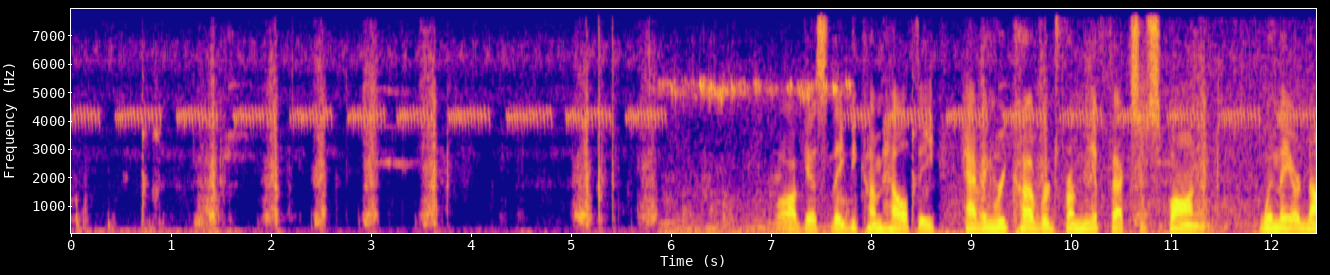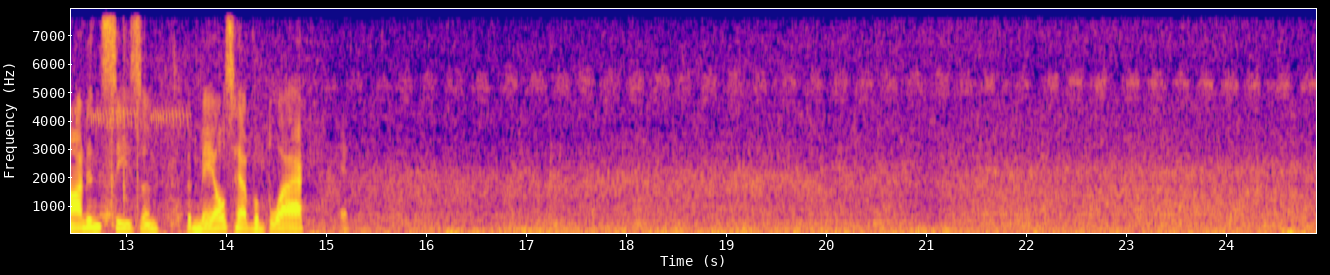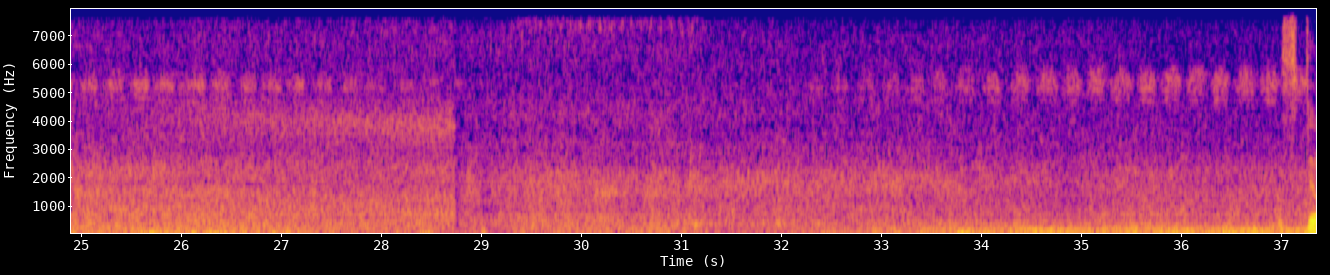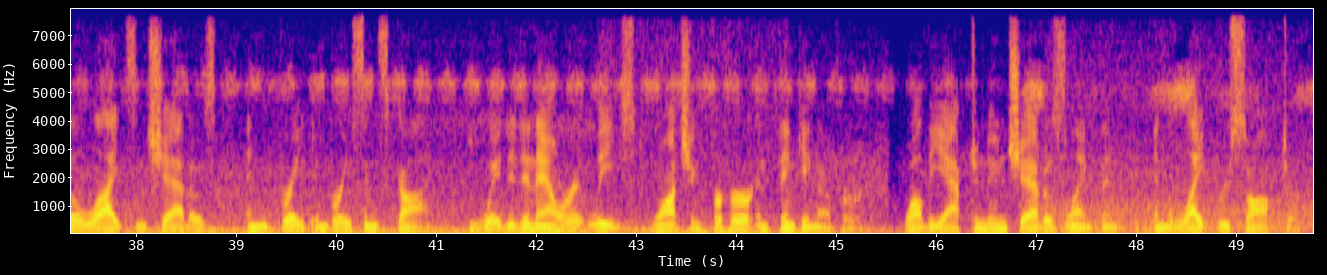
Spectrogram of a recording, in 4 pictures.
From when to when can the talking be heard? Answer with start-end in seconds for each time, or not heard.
7.0-15.2, 37.0-49.6.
